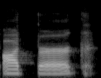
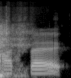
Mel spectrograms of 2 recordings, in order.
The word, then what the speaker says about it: Ardbeg: Sometimes I feel like I said Ardbeg, but it's Ardbeg, Ardbeg. But it sounds the same, Ardbeg.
